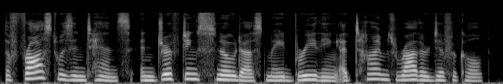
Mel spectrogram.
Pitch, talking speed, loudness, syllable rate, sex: 200 Hz, 165 wpm, -18 LUFS, 4.7 syllables/s, female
